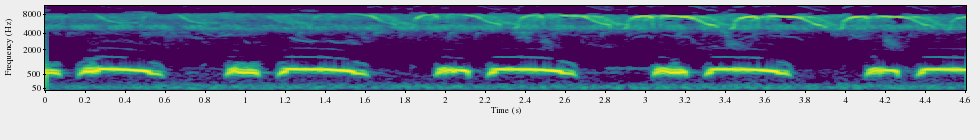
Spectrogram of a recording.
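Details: Trained decoy spotted dove used in dove trapping, cooing: a short note followed by a longer, level, mellow coo, the pair repeated about once a second at steady pitch, with faint high thin tones running above.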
